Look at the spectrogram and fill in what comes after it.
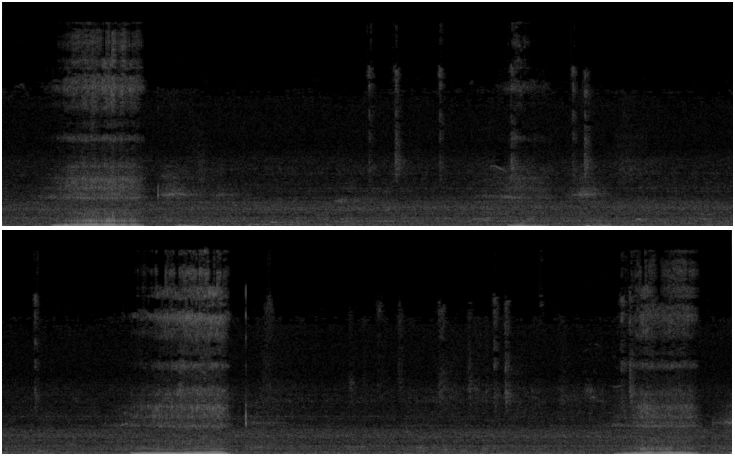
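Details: Dog sleeping and snoring in loud, low, buzzy rumbles, four main snores at irregular intervals of about four seconds, with small snuffling breaths between them and a faint background hum.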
